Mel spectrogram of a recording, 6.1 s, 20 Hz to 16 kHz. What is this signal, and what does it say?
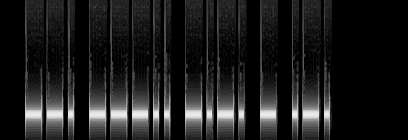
Morse code, heard as a keyed tone, about 15 wpm, 700 Hz. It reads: G8CTR
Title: DXCC-100 Call Signs - 5 Characters - 15wpm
